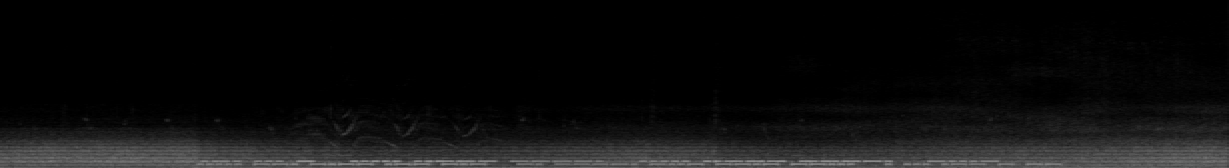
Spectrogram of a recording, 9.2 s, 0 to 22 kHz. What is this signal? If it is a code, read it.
Morse code, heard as two keyed tones, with radio static, room echo and street noise. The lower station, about 34 wpm, 570 Hz: 5GYWK N9XQ7 ESWTM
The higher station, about 30 wpm, 950 Hz: RST 529 529 <BT>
